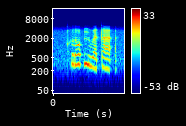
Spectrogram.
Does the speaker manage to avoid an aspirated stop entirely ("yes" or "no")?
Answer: no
